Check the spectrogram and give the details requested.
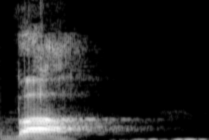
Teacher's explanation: تو با کے لیے تو ہونٹوں کا تر حصہ آپس میں ملا ہے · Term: حروف قمری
